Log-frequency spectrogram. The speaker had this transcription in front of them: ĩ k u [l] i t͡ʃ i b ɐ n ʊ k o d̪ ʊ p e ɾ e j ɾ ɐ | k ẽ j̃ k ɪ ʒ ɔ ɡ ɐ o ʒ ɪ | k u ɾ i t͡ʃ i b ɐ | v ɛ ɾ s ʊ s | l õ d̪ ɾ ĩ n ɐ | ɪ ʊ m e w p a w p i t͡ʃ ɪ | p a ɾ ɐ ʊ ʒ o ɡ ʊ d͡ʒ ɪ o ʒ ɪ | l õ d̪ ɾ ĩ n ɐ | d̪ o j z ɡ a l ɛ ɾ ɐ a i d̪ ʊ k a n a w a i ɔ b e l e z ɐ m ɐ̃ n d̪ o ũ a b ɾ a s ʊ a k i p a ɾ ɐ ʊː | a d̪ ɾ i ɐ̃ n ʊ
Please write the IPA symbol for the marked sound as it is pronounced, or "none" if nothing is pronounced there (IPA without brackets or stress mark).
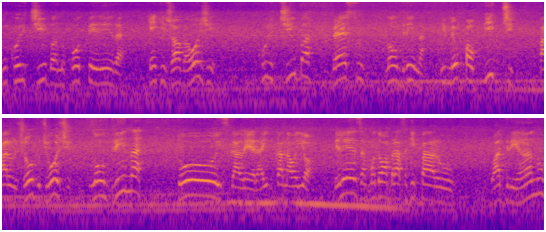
ɾ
